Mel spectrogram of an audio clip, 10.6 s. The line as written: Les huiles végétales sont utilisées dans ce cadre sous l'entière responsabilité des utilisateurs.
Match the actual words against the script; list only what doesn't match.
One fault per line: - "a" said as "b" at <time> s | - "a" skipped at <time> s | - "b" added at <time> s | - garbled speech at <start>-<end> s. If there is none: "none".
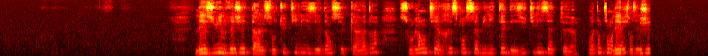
- garbled speech at 8.8-9.8 s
